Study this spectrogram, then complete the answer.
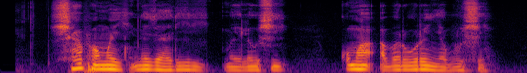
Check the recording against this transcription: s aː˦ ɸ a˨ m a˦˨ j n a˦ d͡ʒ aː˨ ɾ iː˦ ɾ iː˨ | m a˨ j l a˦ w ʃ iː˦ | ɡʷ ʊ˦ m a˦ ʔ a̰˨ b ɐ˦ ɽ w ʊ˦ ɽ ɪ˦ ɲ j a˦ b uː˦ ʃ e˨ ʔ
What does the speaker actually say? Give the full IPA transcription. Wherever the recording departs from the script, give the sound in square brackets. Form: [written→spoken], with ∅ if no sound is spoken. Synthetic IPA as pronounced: [s→ʃ] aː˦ ɸ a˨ m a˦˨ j n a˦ d͡ʒ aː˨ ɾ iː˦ ɾ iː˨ | m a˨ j l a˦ w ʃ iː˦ | [ɡʷ→kʷ] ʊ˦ m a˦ ʔ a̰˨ b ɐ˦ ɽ w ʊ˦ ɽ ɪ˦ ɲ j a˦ b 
